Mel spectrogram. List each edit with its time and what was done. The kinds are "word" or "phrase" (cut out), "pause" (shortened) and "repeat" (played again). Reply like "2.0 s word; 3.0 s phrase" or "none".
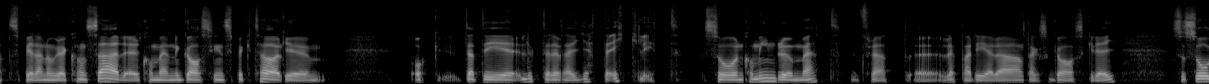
1.4 s word; 2.8 s word; 4.7 s word; 5.6 s word; 7.4 s word; 7.8 s word; 8.5 s word; 10.2 s word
